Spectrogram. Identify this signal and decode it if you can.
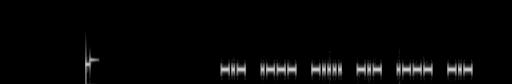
Morse code, heard as a keyed tone, about 41 wpm, spaced as for 31 wpm, 700 Hz. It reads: KJ6KJK
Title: USA Call Signs - 2x Character Spacing - 45wpm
